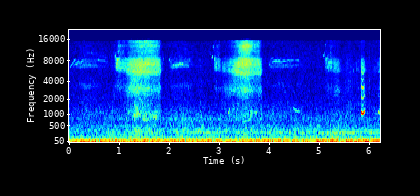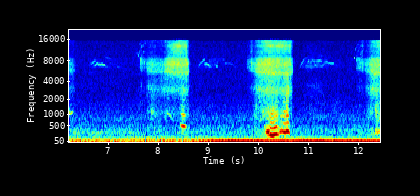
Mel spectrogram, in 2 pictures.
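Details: Cat snoring in regular breathy, hissing bursts about every two seconds, some carrying faint whistled squeaks, over a steady low hum.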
